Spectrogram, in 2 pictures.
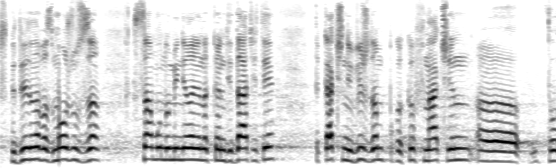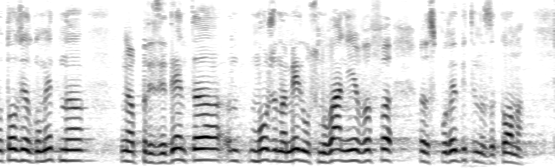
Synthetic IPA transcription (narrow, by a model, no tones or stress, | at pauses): spɛd̪iɾɐnɐvɐzmɔʒnʊst̪zɐ | samonominiɾɐnɛnɐkɐnd̪id̪at̪it̪ɛ | t̪ɐkat͡ʃɛnɛviʒd̪əmpokɐkɤfnat͡ʃin | t̪t̪ɔziɐɾɡʊmɛnt̪nɐ | pɾɛzid̪ɛnt̪əmɔʒɛd̪ɐnɐmɛɾiosnovaniɛvɐfɾɐspoɾɛd̪̚bit̪ɛnɐzɐkɔnə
